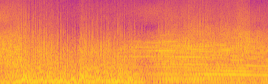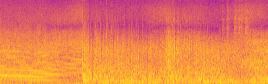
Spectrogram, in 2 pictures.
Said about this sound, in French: Il ne s'agit pas d'une manœuvre, mais d'une véritable attaque. Les avions japonais vont...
